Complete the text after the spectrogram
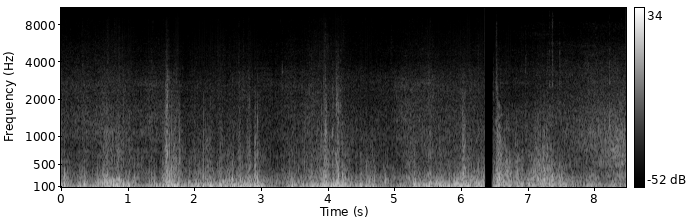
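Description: Wind buffets and rumbles loudly against a microphone on a moving bicycle.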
